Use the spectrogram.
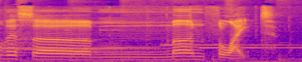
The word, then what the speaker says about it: Mun: let's call this uh mon flight i keep saying moon i guess you could pronounce it moon uh but it's m-u-n uh oh wait i've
